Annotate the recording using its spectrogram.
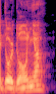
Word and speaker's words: Dordogne: As society teeters on the brink of nuclear apocalypse, Marcus Moksha, an oversexed alcoholic anthropologist, encounters Dordogne, is how I've been pronouncing it in my head. – Close enough. Right? It's technically Dordogne.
